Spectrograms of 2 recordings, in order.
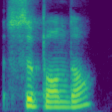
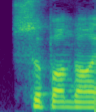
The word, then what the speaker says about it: cependant: d'idées ou de synonyme cependant. Pourtant alors ici néanmoins, néanmoins, pas facile non plus à à prononcer néanmoins. Néanmoins. Voilà. Cependant et pourtant, vous ne prononcez pas le T final, hein.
